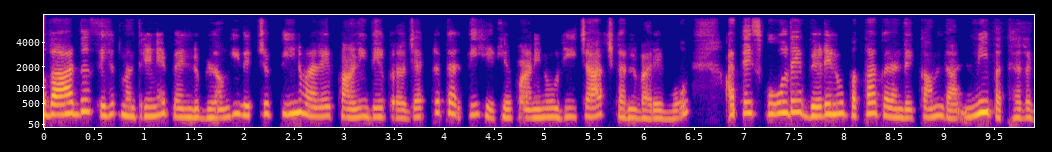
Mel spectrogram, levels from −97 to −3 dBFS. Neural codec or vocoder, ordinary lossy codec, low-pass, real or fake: codec, 44.1 kHz, 2.6 kbps, DAC; none; 7.2 kHz; fake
